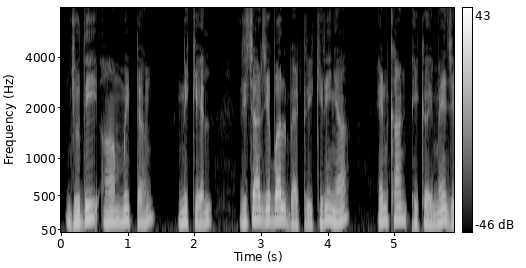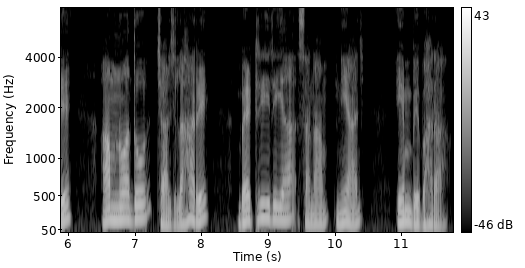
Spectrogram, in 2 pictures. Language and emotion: Santali, neutral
